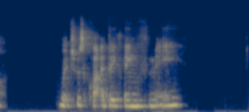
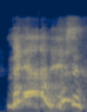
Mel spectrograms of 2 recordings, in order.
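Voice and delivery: put-on much higher, louder delighted kid; excited child; 11 semitones higher, 4 dB louder, slower than usual. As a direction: squeal it like a thrilled little boy. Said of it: "My son ... is like".

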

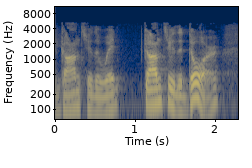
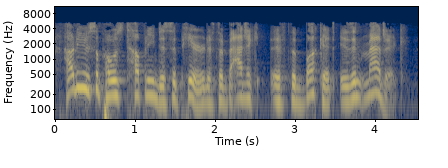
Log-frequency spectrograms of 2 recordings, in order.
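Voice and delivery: higher and louder, exasperated; impatient Jinx; 8 semitones higher, 4 dB louder than usual. A narrator's reading. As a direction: push back in exasperation.

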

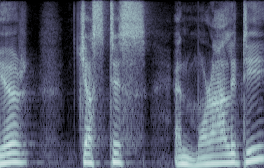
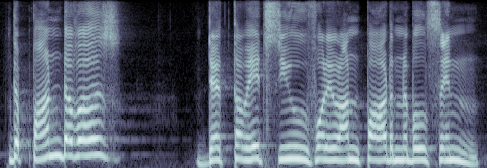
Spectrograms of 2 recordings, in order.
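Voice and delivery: higher and louder angry rebuke; cried out; 8 semitones higher, 6 dB louder than usual. Acted. Dhritarashtra rebuking Duryodhana, loud anger. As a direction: thunder at your foolish son. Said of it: "Dhritarashtra cried out".

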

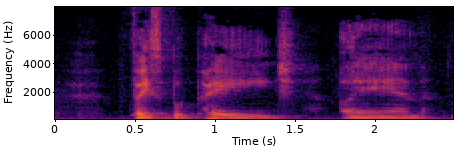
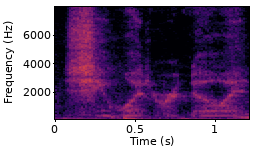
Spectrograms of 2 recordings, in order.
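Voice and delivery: hushed whisper, higher; 8 dB quieter than usual. Real, not acted. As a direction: breathe the words out unvoiced. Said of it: "Why are you whispering?".

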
